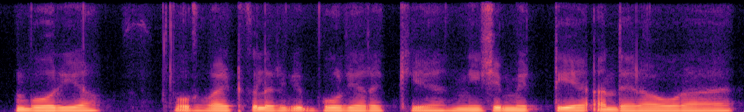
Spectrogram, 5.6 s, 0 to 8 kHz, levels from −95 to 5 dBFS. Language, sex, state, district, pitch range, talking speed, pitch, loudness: Hindi, male, Uttar Pradesh, Saharanpur, 115-120 Hz, 160 wpm, 120 Hz, -15 LUFS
